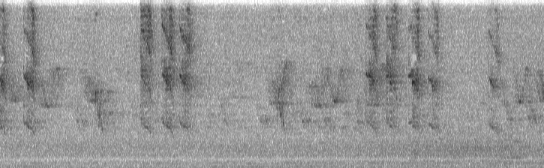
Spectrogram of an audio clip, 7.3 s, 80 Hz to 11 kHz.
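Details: Spanish sparrow singing at Gáldar, Gran Canaria, in March 2017: bright, high chirps in quick bursts of three or four, repeated every second or two over a steady low rumble.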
